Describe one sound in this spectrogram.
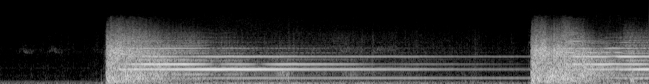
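A rifle shot cracks loudly outdoors.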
